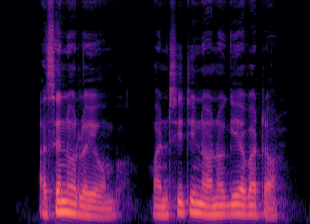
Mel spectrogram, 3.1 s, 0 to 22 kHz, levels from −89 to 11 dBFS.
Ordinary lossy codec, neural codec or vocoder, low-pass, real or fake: none; none; none; real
